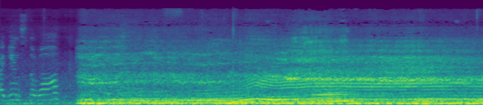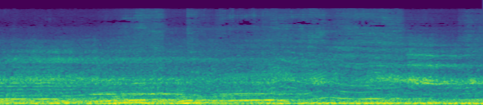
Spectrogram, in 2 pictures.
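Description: Car engines rev and roar loudly.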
